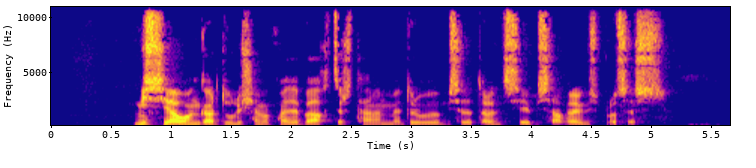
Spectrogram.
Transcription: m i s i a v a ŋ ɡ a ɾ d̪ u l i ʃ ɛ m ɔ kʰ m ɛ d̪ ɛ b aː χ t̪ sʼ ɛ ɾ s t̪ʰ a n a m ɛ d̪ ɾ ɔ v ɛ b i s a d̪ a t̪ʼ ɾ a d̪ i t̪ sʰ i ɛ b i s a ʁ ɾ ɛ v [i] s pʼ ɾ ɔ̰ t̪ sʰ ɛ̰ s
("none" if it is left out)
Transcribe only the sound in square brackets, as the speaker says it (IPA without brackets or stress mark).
i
